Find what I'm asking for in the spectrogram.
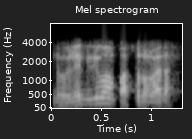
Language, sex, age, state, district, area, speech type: Assamese, male, 30-45, Assam, Kamrup Metropolitan, rural, conversation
